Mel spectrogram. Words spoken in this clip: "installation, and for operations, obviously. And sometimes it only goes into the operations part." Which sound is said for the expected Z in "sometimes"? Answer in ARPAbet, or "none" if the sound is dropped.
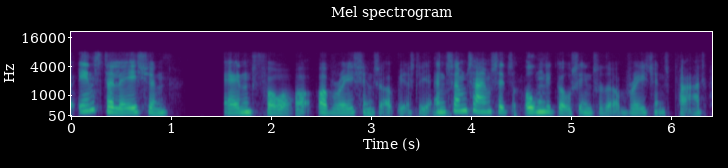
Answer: S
